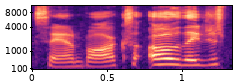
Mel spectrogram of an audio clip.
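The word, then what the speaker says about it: s&box: Sandbox pronounced like sandbox.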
